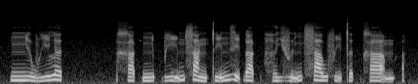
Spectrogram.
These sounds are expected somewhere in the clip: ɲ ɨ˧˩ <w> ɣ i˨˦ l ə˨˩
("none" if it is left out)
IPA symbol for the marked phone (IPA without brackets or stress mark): w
